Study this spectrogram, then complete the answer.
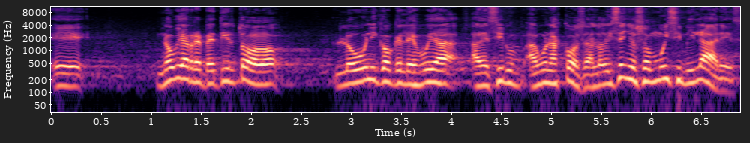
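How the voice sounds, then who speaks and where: Audible room echo is heard as a man with a fairly high voice and ordinary pitch variation talks at a fairly slow pace. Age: 70s. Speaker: ophthalmic surgeon. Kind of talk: conference talk.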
